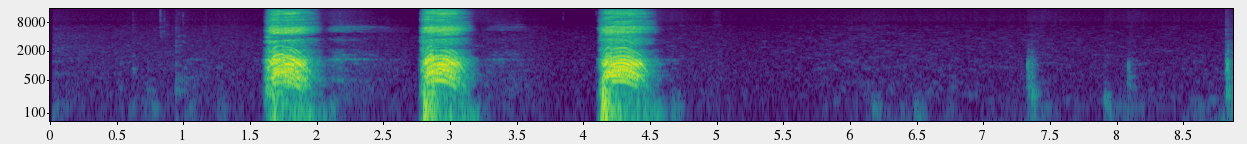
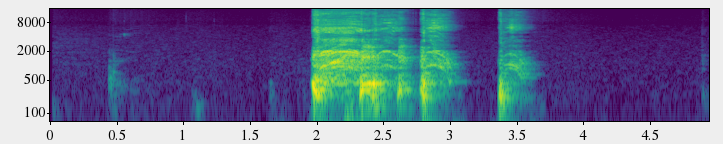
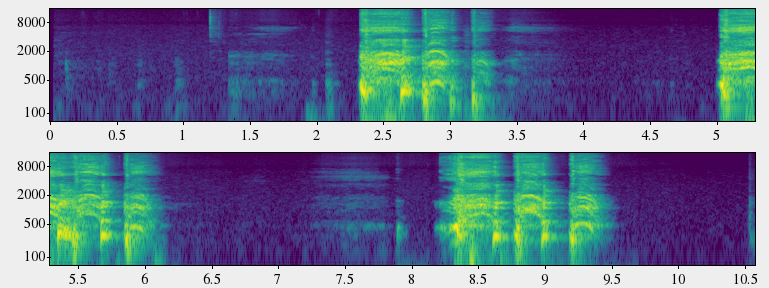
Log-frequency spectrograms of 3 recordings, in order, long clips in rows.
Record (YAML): exhalation_length: 8.9 s
exhalation_amplitude: 31631
exhalation_signal_mean_std_ratio: 0.26
cough_length: 4.9 s
cough_amplitude: 32768
cough_signal_mean_std_ratio: 0.35
three_cough_length: 10.6 s
three_cough_amplitude: 31933
three_cough_signal_mean_std_ratio: 0.39
survey_phase: beta (2021-08-13 to 2022-03-07)
age: 18-44
gender: Male
wearing_mask: 'No'
symptom_cough_any: true
symptom_fatigue: true
symptom_onset: 1 day
smoker_status: Never smoked
respiratory_condition_asthma: false
respiratory_condition_other: false
recruitment_source: Test and Trace
submission_delay: 1 day
covid_test_result: Positive
covid_test_method: LAMP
